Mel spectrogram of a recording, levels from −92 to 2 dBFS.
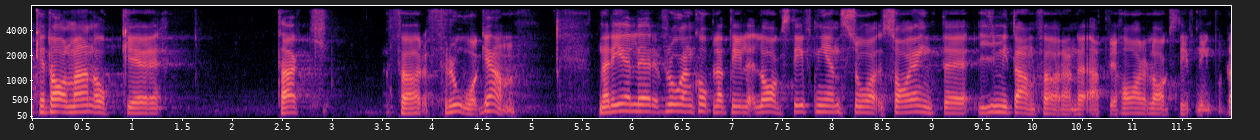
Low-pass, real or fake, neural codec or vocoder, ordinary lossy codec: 7.2 kHz; fake; vocoder, 22.05 kHz, 80 mel bands, HiFi-GAN; none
